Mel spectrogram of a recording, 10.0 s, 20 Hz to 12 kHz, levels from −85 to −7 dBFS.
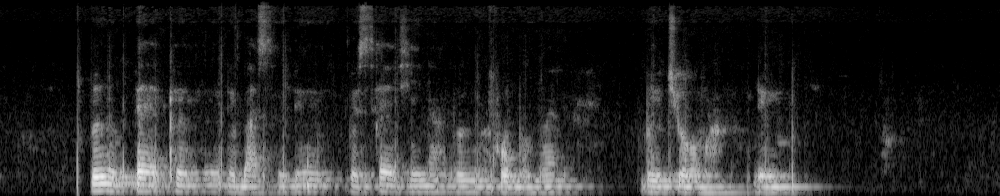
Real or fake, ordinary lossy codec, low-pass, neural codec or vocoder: real; Opus, 24 kbps; 10.8 kHz; none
